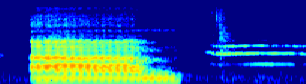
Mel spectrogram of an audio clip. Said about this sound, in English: My cat's yelling, so I'm going to finish this up real quick. And I'm going to go take care of my cat.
